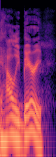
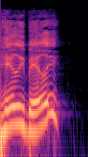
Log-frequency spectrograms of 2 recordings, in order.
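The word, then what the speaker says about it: Halle Bailey: It's so hard to say her name because I want to say Halle Berry. Haley Bailey. – It's Haley Bailey.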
